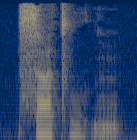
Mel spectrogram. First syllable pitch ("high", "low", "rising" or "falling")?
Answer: high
